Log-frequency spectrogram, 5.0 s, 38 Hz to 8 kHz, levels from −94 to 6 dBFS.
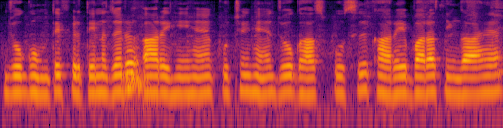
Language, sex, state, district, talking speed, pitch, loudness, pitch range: Hindi, female, Haryana, Jhajjar, 180 wpm, 165 Hz, -18 LUFS, 160-170 Hz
